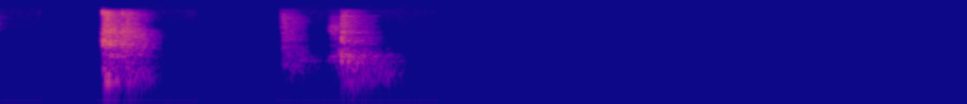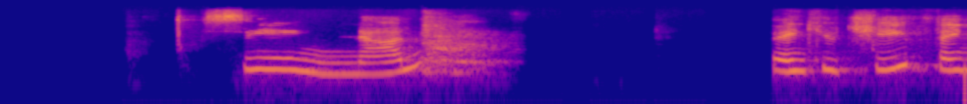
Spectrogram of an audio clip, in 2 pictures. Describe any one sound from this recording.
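A woman speaks calmly through a microphone, with pauses.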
